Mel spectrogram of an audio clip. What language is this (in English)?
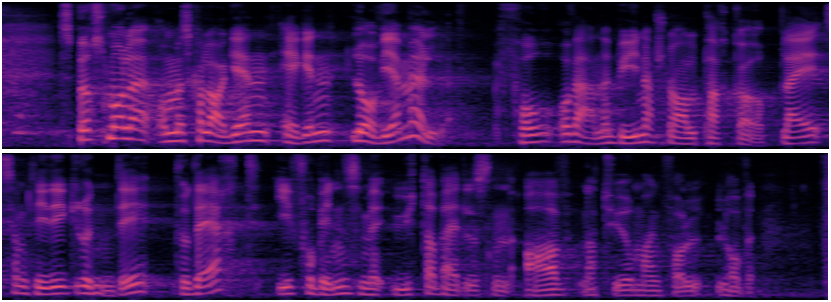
Norwegian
